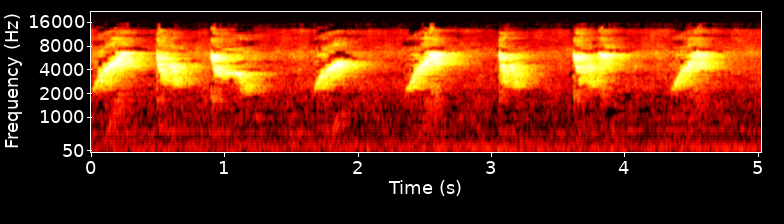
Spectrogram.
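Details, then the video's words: Bush lark hybrid, Java female crossed with parfa male, giving loud high slurred notes, some rising and some falling, spaced unevenly about eight times in five seconds. "branjangan hybrid hasil kawin silang parfa x Java(Java betina x parfa jantan )"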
